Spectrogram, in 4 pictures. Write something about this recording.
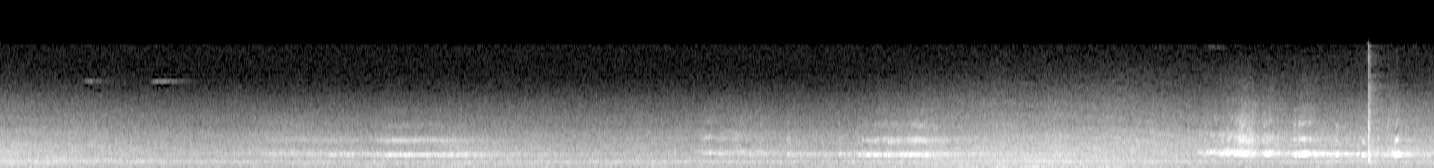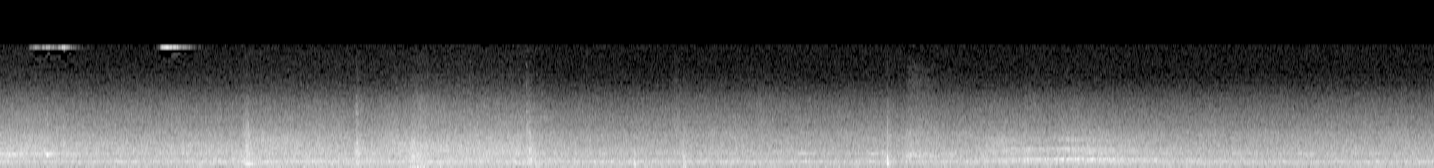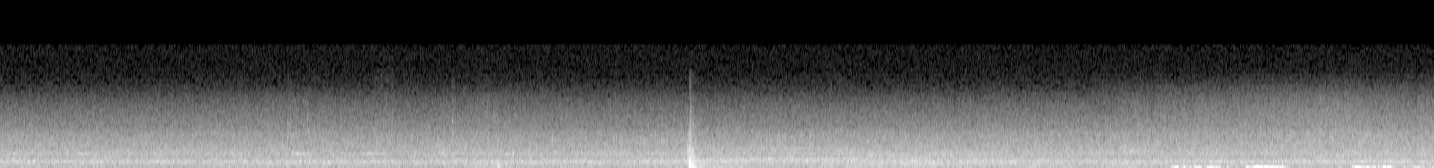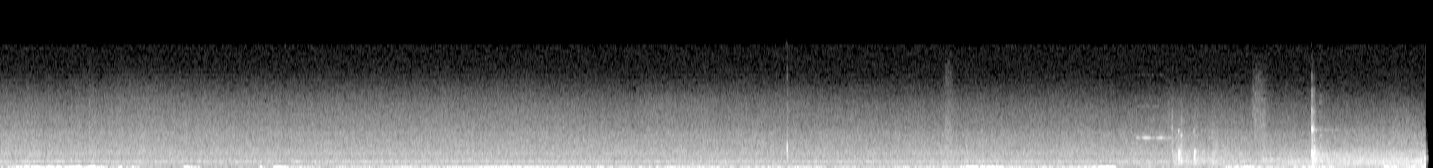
Car Parking Underground
A car parking inside a building lot, with echo from tires screeching as it parks, recorded with Azden Mic.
